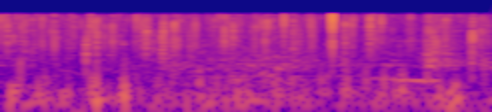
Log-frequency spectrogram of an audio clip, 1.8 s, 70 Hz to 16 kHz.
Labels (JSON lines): {"label": "biophony, cascading saw", "recorder": "SoundTrap 600 or HydroMoth"}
